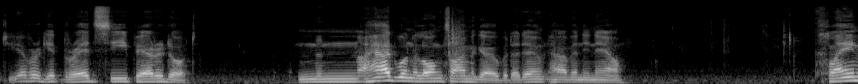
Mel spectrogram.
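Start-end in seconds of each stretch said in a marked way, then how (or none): none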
